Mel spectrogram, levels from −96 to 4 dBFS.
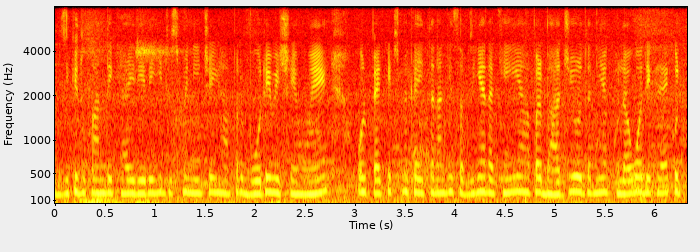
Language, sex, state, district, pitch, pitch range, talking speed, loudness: Hindi, female, Bihar, Gopalganj, 210 Hz, 200-220 Hz, 350 wpm, -18 LUFS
